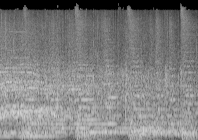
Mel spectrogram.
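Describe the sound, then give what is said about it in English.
The audience of the show Ask Me Another applauds steadily for Anna Chlumsky for about four seconds, a dense, loud wash of clapping with some cheering, while sustained musical tones sound underneath. “Clap it a hand for Anna Chlumsky.”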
